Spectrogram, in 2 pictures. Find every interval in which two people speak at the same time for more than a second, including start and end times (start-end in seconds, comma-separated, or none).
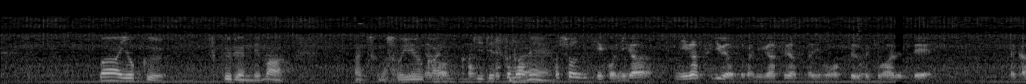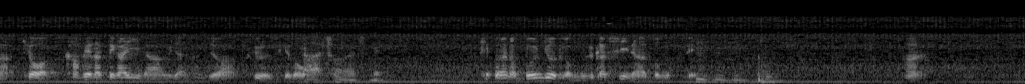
3.8-5.6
